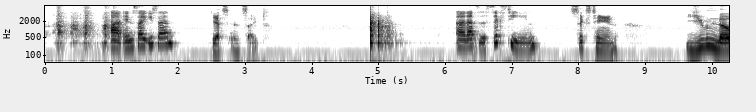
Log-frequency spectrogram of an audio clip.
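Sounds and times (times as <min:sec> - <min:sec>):
dice being rolled: 0:00.0 - 0:01.0, 0:04.9 - 0:05.4
speech: 0:01.0 - 0:03.4, 0:06.2 - 0:08.7, 0:09.6 - 0:10.2.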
